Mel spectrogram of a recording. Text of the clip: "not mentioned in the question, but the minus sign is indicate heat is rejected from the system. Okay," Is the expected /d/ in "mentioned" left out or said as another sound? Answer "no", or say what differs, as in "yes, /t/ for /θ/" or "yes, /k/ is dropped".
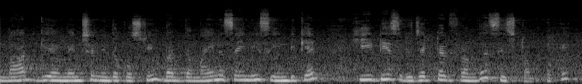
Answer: yes, /d/ is dropped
